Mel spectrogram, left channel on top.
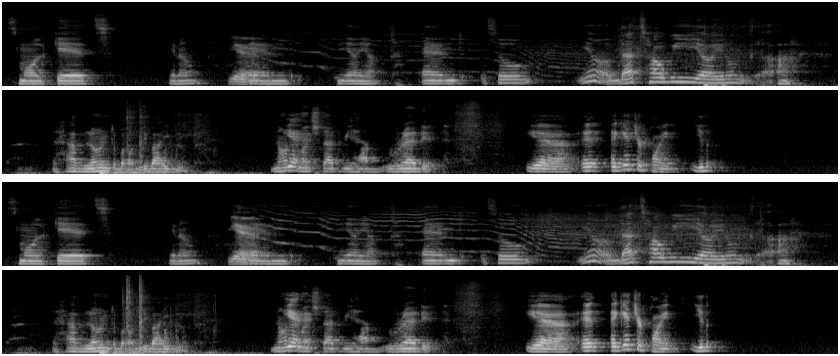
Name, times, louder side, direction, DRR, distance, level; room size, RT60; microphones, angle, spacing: voice 1, 0.2-1.1 1.7-2.0 2.4-2.9 3.3-5.3 5.7-8.0 8.9-10.5 11.1-13.4, equal, 5° left, 0.4 m, -27 dB
sound 1, 2.1-11.0, right 4 dB, 80° right, 0.6 m, -43 dB
voice 2, 2.3-2.6 11.2-11.5 13.6-15.4, right 3 dB, 40° right, 0.6 m, -22 dB
12.5 x 6.1 x 3.4 m
head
